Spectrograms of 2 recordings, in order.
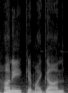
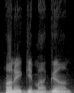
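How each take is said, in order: First: It is said at a higher pitch. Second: It is said at a low, deep pitch. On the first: "which is a higher pitch" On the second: "rather than the low"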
